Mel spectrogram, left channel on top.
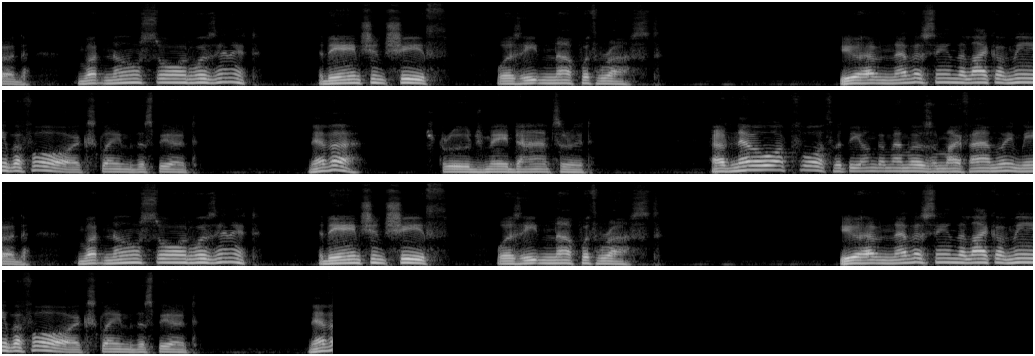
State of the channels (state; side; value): drops out; right; at 13.7 s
